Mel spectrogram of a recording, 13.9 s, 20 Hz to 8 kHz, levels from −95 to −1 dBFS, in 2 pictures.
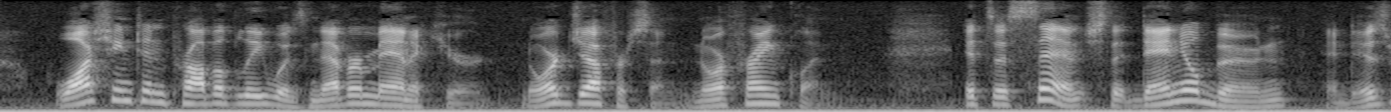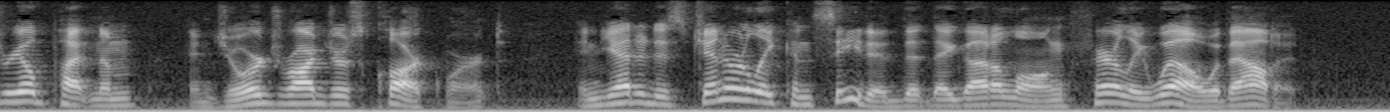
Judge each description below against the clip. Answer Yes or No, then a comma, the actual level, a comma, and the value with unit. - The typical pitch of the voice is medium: Yes, medium, 155 Hz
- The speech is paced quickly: No, average, 160 wpm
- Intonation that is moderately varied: No, wide, 6.4 semitones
